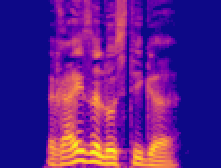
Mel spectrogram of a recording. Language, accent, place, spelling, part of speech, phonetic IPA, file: German, Germany, Berlin, reiselustige, adjective, [ˈʁaɪ̯zəˌlʊstɪɡə], De-reiselustige.ogg
- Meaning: inflection of reiselustig: 1. strong/mixed nominative/accusative feminine singular 2. strong nominative/accusative plural 3. weak nominative all-gender singular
